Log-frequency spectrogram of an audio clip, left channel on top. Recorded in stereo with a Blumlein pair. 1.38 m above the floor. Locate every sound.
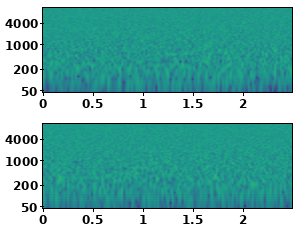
Only background noise.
